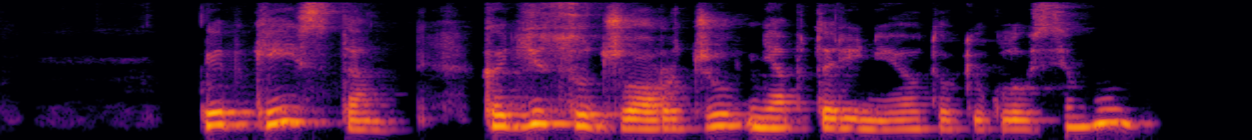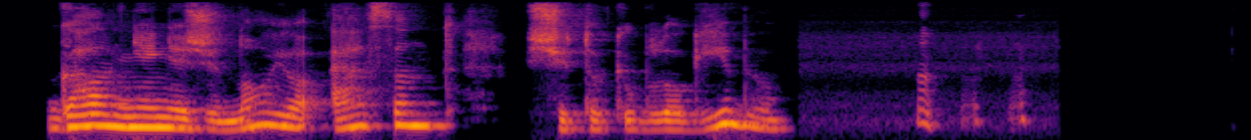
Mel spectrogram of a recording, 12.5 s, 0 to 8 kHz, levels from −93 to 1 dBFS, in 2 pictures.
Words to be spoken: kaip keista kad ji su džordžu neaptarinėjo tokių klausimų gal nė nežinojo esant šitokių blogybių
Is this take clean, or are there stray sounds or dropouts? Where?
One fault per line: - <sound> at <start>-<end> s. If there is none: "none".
- laugh at 10.8-11.4 s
